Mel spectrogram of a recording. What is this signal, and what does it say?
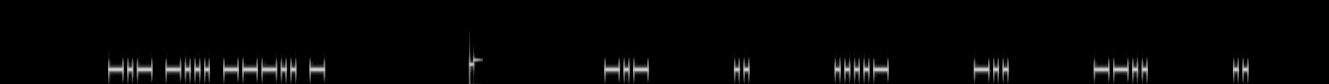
Morse code, heard as a keyed tone, about 25 wpm, spaced as for 11 wpm, 700 Hz. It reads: KB8T KI4DZI
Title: USA Call Signs - 6x Character Spacing - 25wpm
